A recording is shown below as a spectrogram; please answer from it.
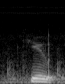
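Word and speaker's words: queue: ಕ್ಯೂ ಅಂದ್ರೆ ಸಾಲು ಸಾಲು ಅದರ ಉಚ್ಚಾರಣೆ ಬಂದು ಕ್ಯೂ ಆದರೆ ಅದರ ಸ್ಪೆಲ್ಲಿಂಗ್ ಬಂದು ಕ್ಯೂ ಯುಇ ಯುಇ ಏನಂತ ಕ್ಯ ಯುಇ ಯುಇ ಕ್ಯು ಬಟ್ ಯು ಇ ಎರಡು ಸೈಲೆಂಟ್ ಆಗಿರುತ್ತೆ ಓಕೆ ಫೈನ್ ಸೊ ಇದು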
